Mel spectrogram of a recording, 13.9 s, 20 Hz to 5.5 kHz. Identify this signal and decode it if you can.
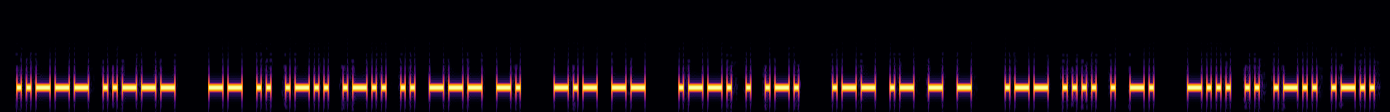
Morse code, heard as a keyed tone, about 25 wpm, 600 Hz. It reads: 22 MILLION KM PER WATT WHEN BILL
